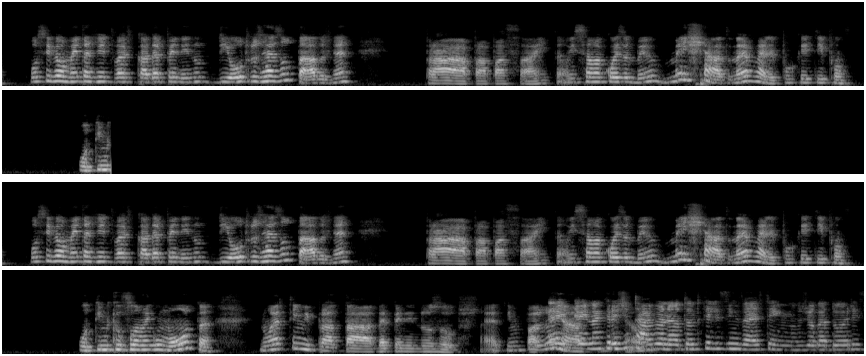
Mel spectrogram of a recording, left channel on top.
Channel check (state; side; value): drops out; left; at 9.8 s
